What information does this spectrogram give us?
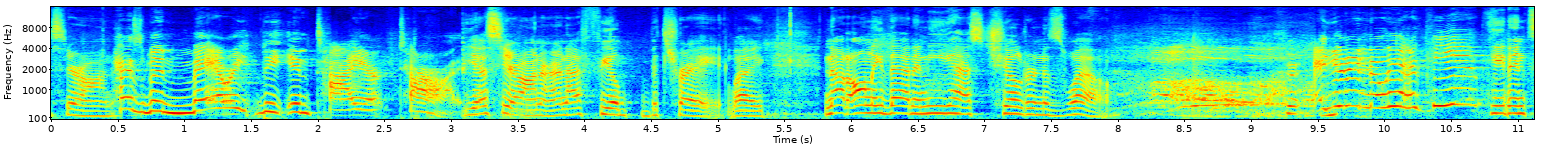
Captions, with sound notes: Yes, Your Honor. ...has been married the entire time. Yes, Your Honor, and I feel betrayed. Like, not only that and he has children as well. (AUDIENCE GASPING) And you didn't know he had kids?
